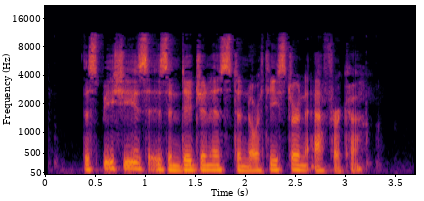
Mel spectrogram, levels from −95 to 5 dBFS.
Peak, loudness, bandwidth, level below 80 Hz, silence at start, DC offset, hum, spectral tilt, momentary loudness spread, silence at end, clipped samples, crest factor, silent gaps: -8 dBFS; -25 LUFS; 11.5 kHz; -44 dBFS; 0.4 s; under 0.1%; none; -4.5 dB/octave; 9 LU; 0.5 s; under 0.1%; 18 dB; none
